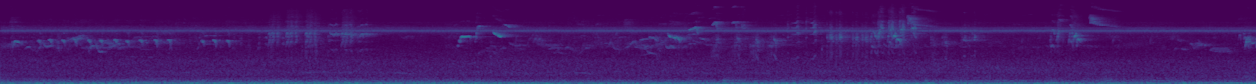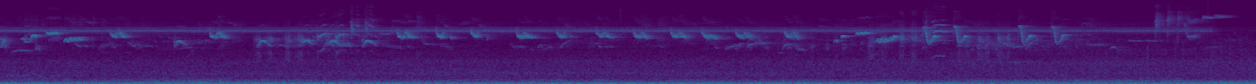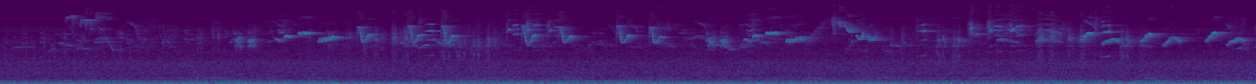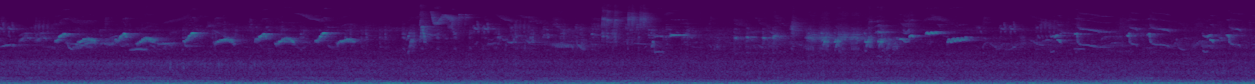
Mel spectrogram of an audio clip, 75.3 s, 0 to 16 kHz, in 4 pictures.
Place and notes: Moorlinse, Buch, Berlin - bird chorus, evening anbience
place revisited on a spring evening, elaborated soundscpae mainly because of the birds: Song thrush, Great reed warbler, Savi's warbler (german: Singdrossel, Drosselrohsänger, Rohrschwirl) and others, low impact of the nearby Autobahn
(Sony PCM D50, DPA4060)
